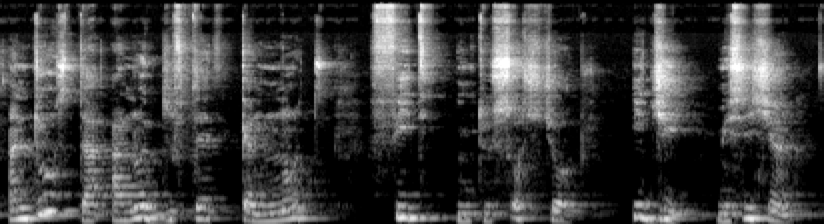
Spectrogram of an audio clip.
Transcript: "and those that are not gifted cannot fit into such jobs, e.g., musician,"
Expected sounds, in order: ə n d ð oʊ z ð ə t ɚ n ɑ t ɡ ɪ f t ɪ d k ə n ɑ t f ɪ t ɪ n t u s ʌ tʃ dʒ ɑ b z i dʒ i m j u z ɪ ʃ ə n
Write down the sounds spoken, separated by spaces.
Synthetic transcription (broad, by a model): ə n d oʊ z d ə t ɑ n ɑ t ɡ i f t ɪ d k ə n ɑ t f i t ɪ n t u s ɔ tʃ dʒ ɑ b i dʒ i m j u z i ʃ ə n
